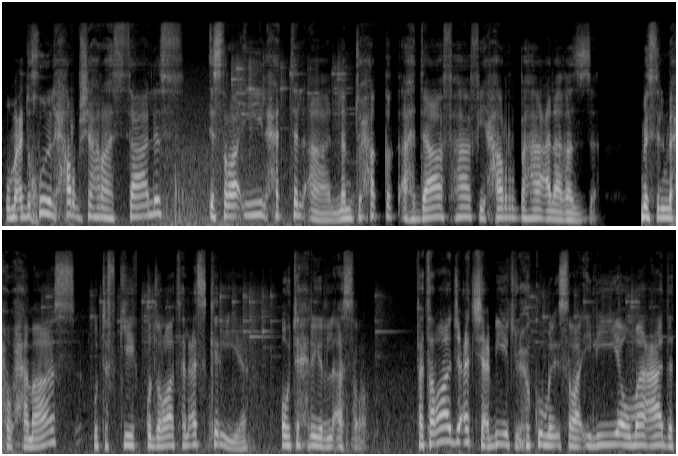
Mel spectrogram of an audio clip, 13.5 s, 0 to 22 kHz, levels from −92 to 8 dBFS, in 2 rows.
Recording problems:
wind noise on the microphone; occasional gusts; until 3.5 s and from 6.5 s on; 20 dB below the speech

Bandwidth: 14.5 kHz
